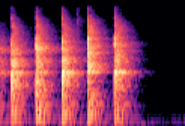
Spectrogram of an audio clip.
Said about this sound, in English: And at this point, we hear a knock on the door.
